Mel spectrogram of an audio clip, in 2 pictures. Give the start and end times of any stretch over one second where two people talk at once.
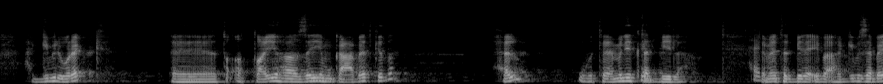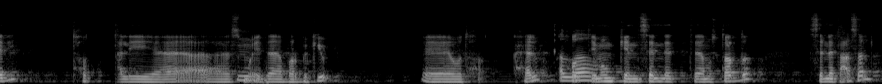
none

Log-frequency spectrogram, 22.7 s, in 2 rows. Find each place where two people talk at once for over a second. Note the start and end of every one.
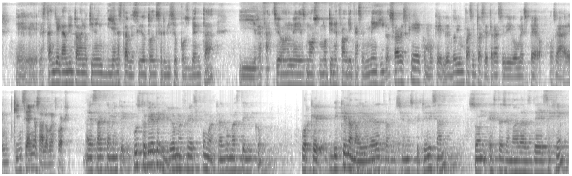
none

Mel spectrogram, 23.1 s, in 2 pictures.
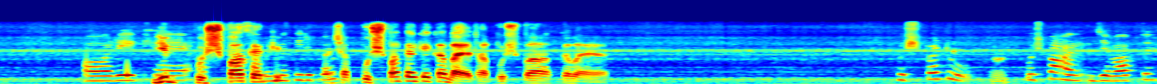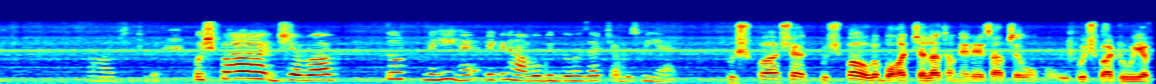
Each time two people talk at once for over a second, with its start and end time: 1.6-2.9

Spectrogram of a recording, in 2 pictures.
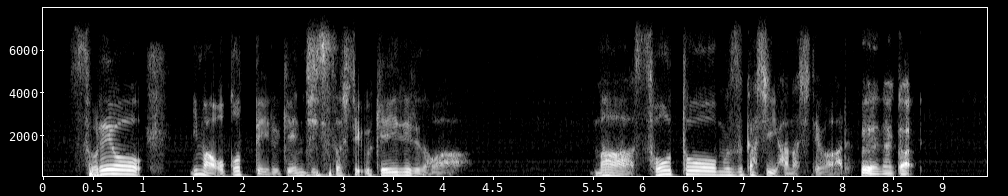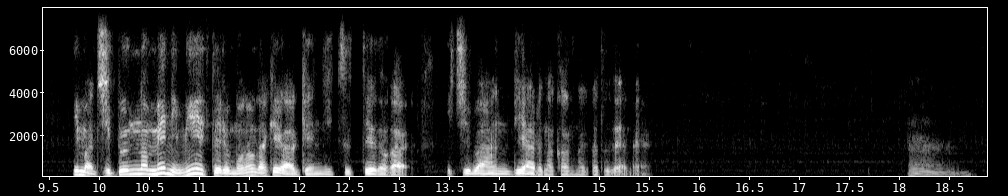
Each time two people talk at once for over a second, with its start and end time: none

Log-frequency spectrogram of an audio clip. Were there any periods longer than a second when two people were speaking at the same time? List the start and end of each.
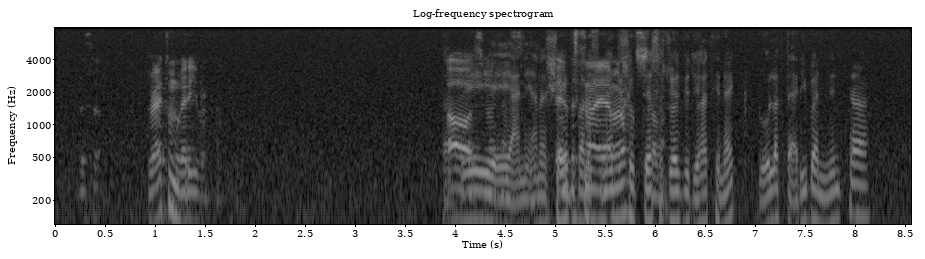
3.9-6.1

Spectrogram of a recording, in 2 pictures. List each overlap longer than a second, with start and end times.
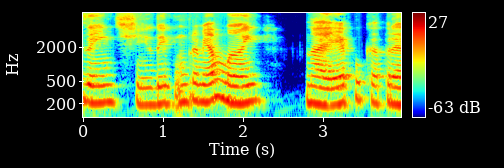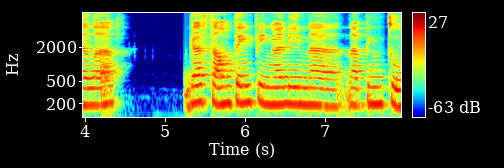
none

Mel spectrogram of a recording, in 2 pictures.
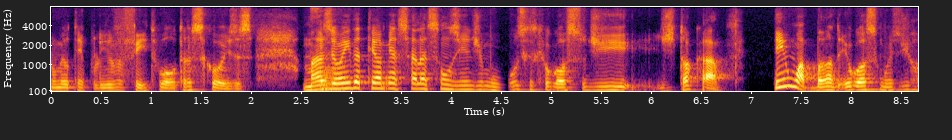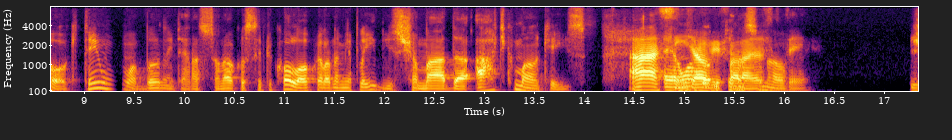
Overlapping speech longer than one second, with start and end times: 14.8-16.1

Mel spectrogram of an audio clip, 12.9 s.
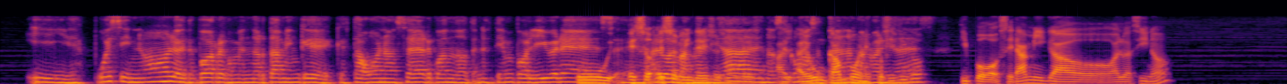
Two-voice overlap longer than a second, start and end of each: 5.8-9.3

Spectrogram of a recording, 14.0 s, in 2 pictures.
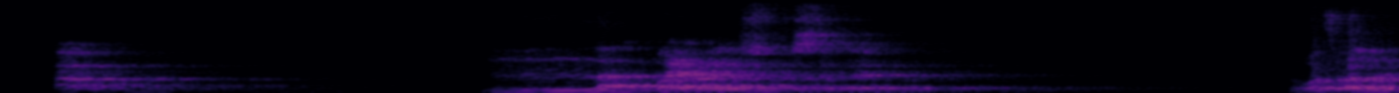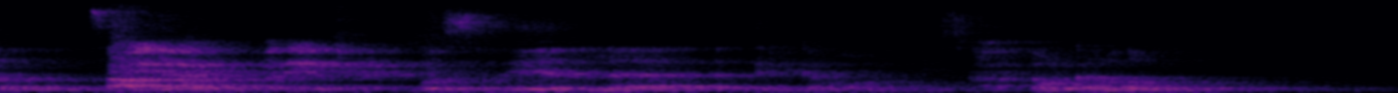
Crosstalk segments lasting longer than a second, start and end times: none

